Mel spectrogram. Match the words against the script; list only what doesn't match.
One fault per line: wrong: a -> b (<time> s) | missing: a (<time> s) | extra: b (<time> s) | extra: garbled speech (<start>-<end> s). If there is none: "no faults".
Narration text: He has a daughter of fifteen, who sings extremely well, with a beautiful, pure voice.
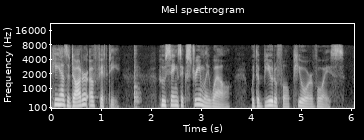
wrong: fifteen -> fifty (0.9 s)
